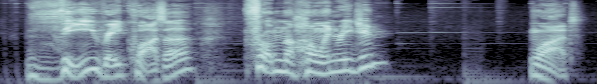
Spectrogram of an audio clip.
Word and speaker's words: Rayquaza: I believe the correct pronunciation is Rayquaza, but nobody says that. Are are we talking about like the Rayquaza from the Hoen region?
